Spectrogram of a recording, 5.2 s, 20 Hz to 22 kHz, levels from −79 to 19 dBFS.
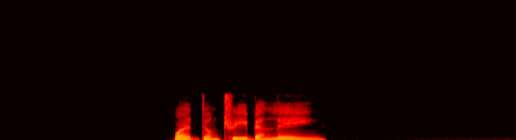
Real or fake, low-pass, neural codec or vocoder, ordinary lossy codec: fake; 7.2 kHz; codec, 16 kHz in and 24 kHz out, 0.4 kbps, LongCat-Audio-Codec, two codebook decoder; none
